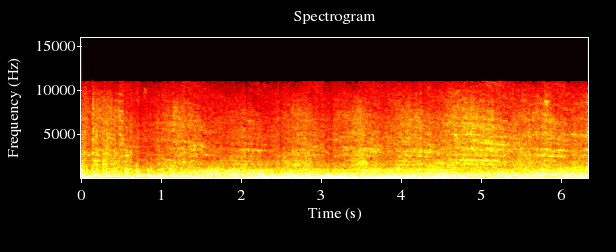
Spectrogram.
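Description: A long freight train rumbles past close by, its wheels clattering and squealing on the rails.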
